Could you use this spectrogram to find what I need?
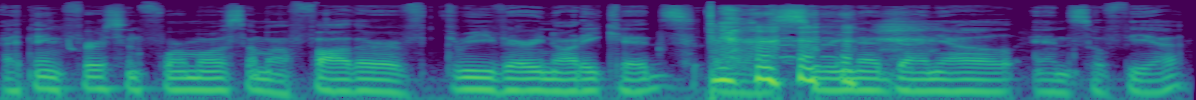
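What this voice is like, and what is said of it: American Chicago accent. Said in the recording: “If you can't tell from the accent, I'm from Chicago. ... I came here as an expat American”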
